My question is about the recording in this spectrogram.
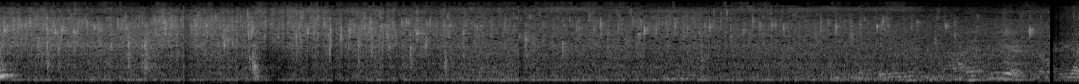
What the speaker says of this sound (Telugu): పావు టీ స్పూన్ ఆవాలు వేసుకున్నారు ఇప్పుడు కట్ చేసుకున్న ఉల్లిపాయ పచ్చిమిర్చి ముక్కలు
